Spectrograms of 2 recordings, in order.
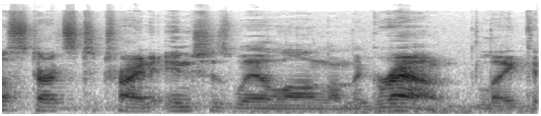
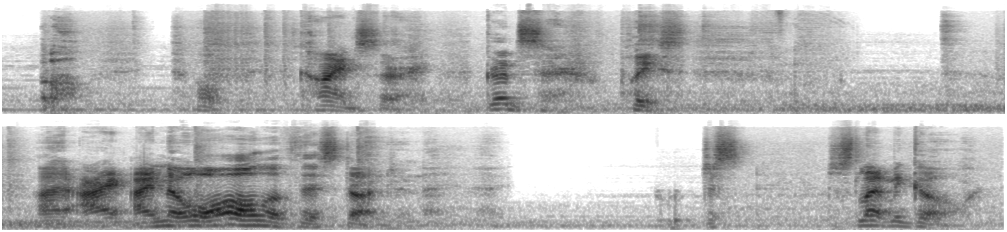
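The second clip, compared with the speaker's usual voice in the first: high, pleading, begging goblin voice; 5 semitones higher than usual. Voicing a wounded, gagged goblin speaking to the party: captured goblin pleading. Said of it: "the goblin ... speaks common".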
